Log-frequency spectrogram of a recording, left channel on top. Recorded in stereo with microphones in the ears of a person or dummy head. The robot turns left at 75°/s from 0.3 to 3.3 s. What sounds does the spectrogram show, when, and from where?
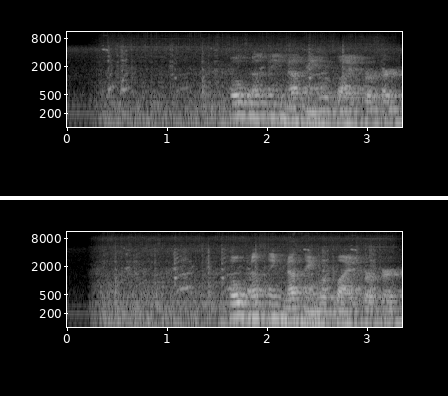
1.6 s a man speaking: 45° right, 0.6 m; by 3.4 s 175° right, 0.6 m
